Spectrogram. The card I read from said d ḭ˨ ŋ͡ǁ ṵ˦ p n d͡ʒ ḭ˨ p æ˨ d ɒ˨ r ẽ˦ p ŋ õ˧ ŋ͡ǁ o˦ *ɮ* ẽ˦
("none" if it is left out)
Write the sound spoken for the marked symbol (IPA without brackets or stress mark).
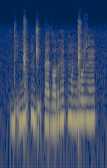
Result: ɮ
